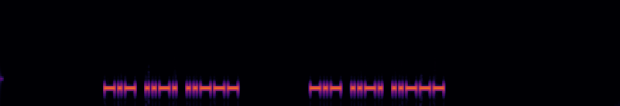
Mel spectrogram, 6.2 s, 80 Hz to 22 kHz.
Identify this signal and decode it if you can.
Morse code, heard as a keyed tone, about 34 wpm, 700 Hz. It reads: KF2 KF2
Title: USA Call Sign Prefixes - Repeated 2x - 35wpm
